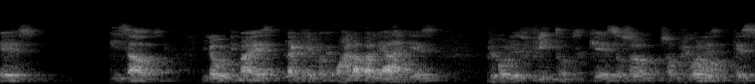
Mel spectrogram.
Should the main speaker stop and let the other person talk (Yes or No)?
No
